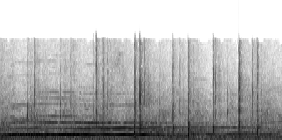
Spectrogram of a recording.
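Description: Audience applause and cheering at a car dealership's five-year anniversary event, a dense wash of clapping and crowd noise with scattered whoops.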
